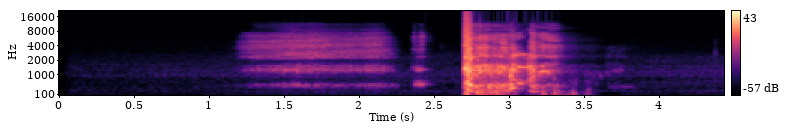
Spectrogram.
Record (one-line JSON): {"cough_length": "4.4 s", "cough_amplitude": 32768, "cough_signal_mean_std_ratio": 0.3, "survey_phase": "beta (2021-08-13 to 2022-03-07)", "age": "18-44", "gender": "Male", "wearing_mask": "No", "symptom_cough_any": true, "symptom_new_continuous_cough": true, "symptom_runny_or_blocked_nose": true, "symptom_sore_throat": true, "symptom_abdominal_pain": true, "symptom_diarrhoea": true, "symptom_fatigue": true, "symptom_headache": true, "symptom_onset": "6 days", "smoker_status": "Ex-smoker", "respiratory_condition_asthma": false, "respiratory_condition_other": false, "recruitment_source": "Test and Trace", "submission_delay": "1 day", "covid_test_result": "Positive", "covid_test_method": "RT-qPCR", "covid_ct_value": 20.2, "covid_ct_gene": "ORF1ab gene", "covid_ct_mean": 20.8, "covid_viral_load": "160000 copies/ml", "covid_viral_load_category": "Low viral load (10K-1M copies/ml)"}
